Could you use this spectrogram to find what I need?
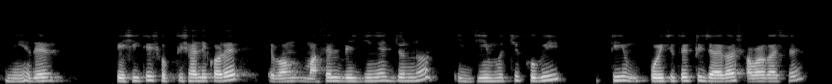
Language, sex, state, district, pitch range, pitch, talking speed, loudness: Bengali, male, West Bengal, North 24 Parganas, 150-175 Hz, 160 Hz, 115 wpm, -17 LUFS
